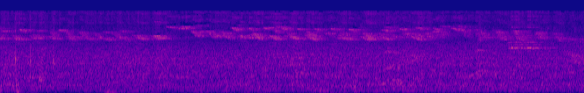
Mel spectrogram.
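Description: Birds chirping in quick runs of short high notes over a steady low background noise.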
